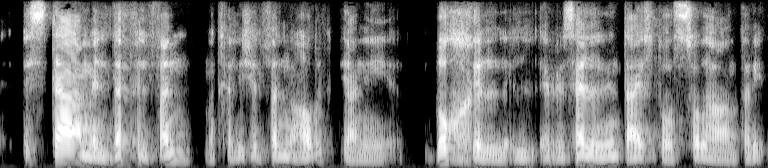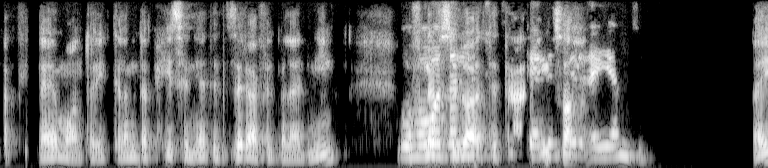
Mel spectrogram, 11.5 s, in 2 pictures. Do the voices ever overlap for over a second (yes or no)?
yes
